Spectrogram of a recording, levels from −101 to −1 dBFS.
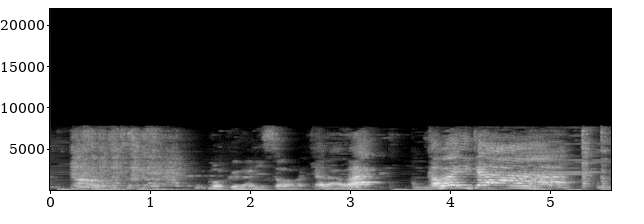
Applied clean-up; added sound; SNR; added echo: classical method WPE with log-MMSE.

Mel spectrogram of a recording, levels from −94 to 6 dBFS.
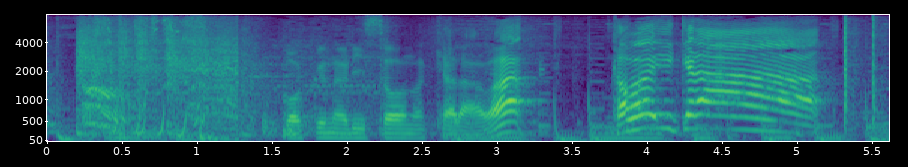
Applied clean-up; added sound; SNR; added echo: none; none; none; none.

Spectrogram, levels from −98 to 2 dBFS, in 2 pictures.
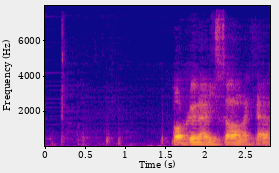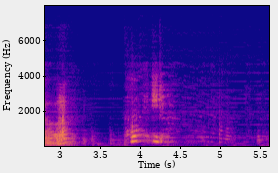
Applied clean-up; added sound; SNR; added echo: neural mask model DeepFilterNet 3.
